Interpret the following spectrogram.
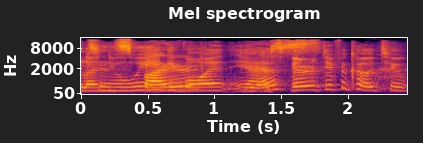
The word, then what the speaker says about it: La Nuit de Bohème: And it's La Nuit de Bohème. Yes, very difficult to pronounce.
